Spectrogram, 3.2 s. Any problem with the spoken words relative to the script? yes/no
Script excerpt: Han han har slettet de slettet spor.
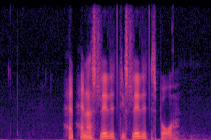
no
